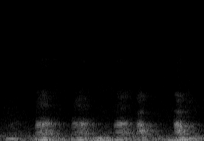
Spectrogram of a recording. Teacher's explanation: kita mengucap huruf Ma kita tutup hidung kita ma ma am nah ini hidung terasa bergetar ketika mengucapkannya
